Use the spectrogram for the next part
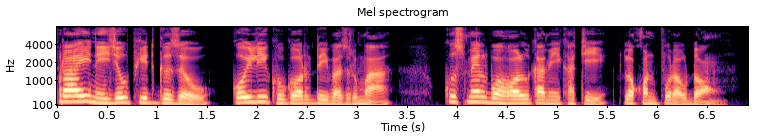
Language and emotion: Bodo, neutral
